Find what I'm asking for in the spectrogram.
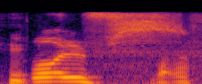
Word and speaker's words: Wolves: que es Big Bad Wolfes. Eh, ¿Lo he dicho bien? Bueno, igual. – Big, Big, Bad Wolf. – es que esta es complicada. – Wolves.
